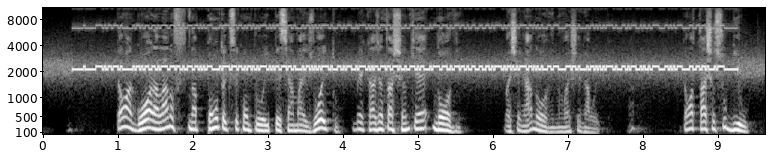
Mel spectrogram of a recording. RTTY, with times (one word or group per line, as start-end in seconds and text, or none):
1.2-1.7 DIE
1.9-2.5 ARME
2.7-3.2 DES
3.3-4.5 KREUZES
4.7-5.5 HABEN
5.7-7.0 WIEDERUM
7.1-9.1 KREUZFORMIGE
